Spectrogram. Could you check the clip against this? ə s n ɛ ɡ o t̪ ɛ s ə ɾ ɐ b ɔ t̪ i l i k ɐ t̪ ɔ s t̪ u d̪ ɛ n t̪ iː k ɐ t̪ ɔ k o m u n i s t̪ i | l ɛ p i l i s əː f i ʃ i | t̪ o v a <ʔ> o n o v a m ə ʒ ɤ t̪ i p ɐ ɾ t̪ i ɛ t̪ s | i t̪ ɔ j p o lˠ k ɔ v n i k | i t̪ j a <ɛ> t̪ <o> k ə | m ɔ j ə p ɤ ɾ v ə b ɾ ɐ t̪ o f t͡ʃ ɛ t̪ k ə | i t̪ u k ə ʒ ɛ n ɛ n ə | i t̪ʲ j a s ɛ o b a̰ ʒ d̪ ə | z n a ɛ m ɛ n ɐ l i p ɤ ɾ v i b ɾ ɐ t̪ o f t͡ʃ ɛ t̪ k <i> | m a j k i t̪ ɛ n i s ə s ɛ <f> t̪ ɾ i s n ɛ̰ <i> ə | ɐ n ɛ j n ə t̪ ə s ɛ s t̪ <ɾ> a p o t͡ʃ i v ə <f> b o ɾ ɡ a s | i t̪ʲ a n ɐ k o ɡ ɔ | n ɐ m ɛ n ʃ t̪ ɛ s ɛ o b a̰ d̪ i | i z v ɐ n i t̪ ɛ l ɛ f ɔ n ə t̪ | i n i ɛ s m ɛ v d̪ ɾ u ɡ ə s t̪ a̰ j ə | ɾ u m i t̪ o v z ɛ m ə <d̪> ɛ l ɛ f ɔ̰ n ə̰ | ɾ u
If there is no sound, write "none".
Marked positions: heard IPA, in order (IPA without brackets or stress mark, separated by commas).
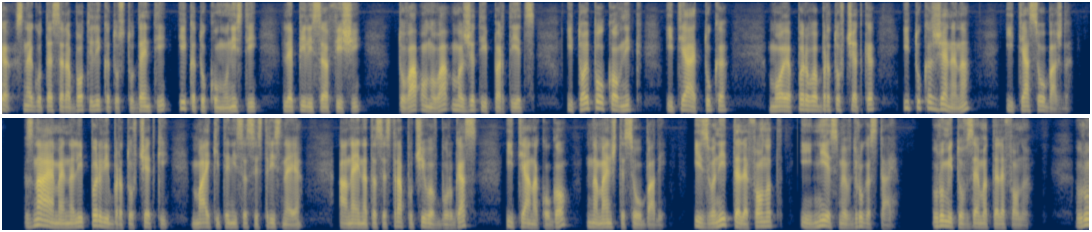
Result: ʔ, ɛ, u, i, s, j, ɾ, v, t̪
